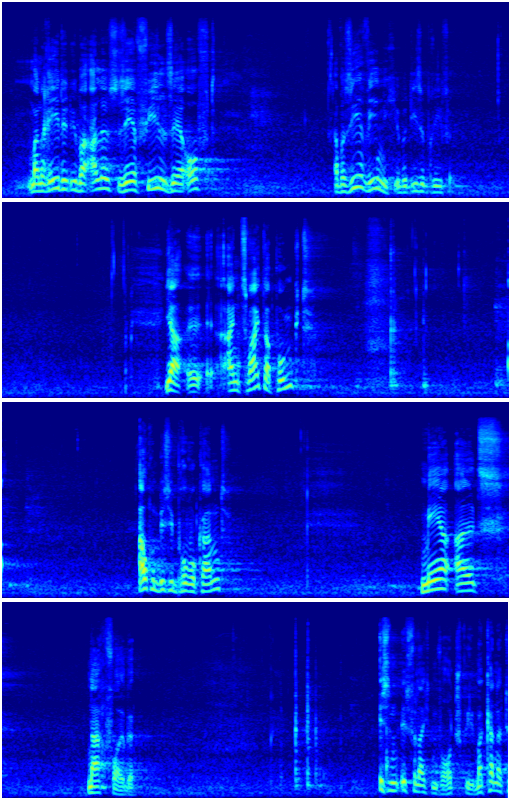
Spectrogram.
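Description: A middle-aged man speaks with pauses into a microphone in an echoing hall.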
